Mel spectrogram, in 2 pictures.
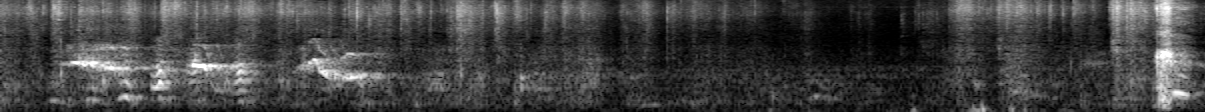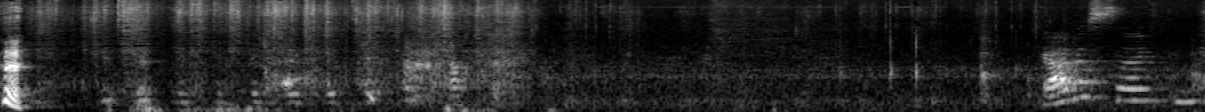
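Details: Lily, a Doberman, plays in a back yard with a two-year-old, chasing and attacking bubbles. Short excited vocal bursts come near the start and again near the end, with scattered thumps and quieter stretches between.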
